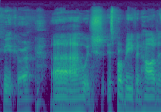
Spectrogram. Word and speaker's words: Bucherer: I thought it was Bucherer, I thought it was Bucherer, but apparently it's Bucherer.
